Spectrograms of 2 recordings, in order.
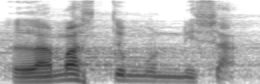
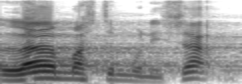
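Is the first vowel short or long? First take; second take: short; long. First: The vowel after the first consonant is short. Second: The vowel after the first consonant is long. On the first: It means merely touching women. "dibacanya lamnya pendek" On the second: It means a mutual act between man and woman. "Kalau dibaca panjang"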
